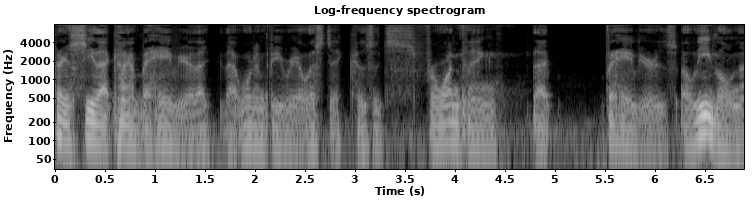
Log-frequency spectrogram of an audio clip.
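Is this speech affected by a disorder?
Yes: cleft palate.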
